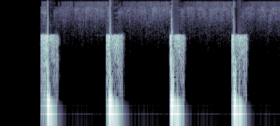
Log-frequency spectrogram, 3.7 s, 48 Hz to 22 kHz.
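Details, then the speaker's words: Korotkoff sounds: four dull, regular thuds at about 72/min, heard by stethoscope over the arm artery during cuff blood pressure measurement. "en la fase cuatro el ruido se va apagando en algunas situaciones con fiebre anemia o embarazo esta fase se va a presentar ausente en la fase cinco desaparece el ruido y esto nos indica la presión arterial y estática"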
